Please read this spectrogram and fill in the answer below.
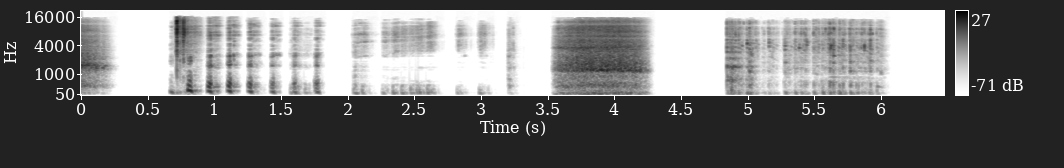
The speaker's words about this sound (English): The mechanics of a bong hit. Nice. If you swallow that bong hit properly, there's no need to cough.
